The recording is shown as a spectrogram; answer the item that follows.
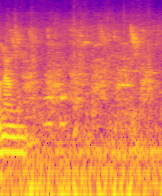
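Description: Chickens clucking faintly in the background, a few short, scattered calls.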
